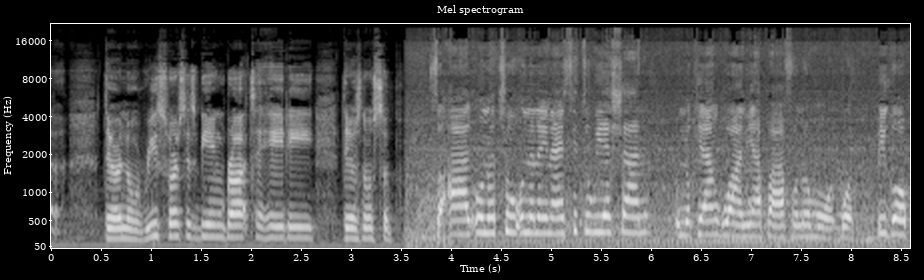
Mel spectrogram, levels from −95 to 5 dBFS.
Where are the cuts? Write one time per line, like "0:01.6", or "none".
0:03.4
